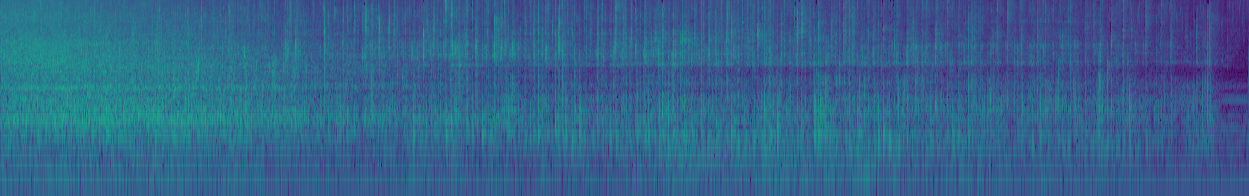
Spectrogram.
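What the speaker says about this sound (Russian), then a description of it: "Чайник вскипел, и я наливаю кипяток." Boiling water from a kettle pours into a soup pot with a loud rushing splash that fades into a gentler bubbling and sizzling, close by, with no one speaking.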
